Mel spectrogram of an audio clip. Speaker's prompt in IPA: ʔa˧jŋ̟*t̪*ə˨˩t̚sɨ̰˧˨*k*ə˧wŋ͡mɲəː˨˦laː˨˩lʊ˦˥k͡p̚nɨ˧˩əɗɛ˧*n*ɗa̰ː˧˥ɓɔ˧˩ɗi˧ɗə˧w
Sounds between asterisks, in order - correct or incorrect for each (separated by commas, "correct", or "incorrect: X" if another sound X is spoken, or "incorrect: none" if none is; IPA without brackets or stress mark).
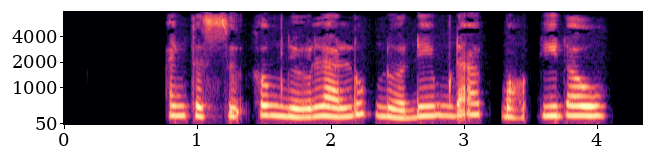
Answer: incorrect: t̪ʰ, incorrect: x, incorrect: m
